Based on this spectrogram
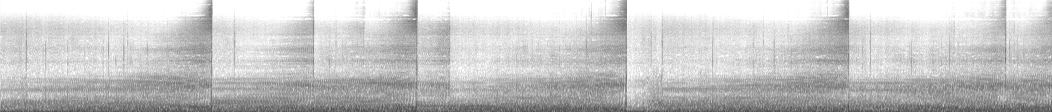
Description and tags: Alien Generator Loop
Alien, Generator, Loop, Machine, Mechanical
